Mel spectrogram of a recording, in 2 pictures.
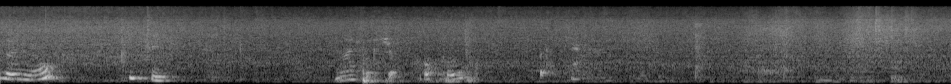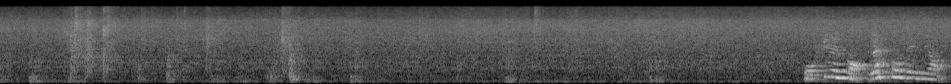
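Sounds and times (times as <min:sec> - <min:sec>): onions sizzling in a pan: 0:00.0 - 0:19.0.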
